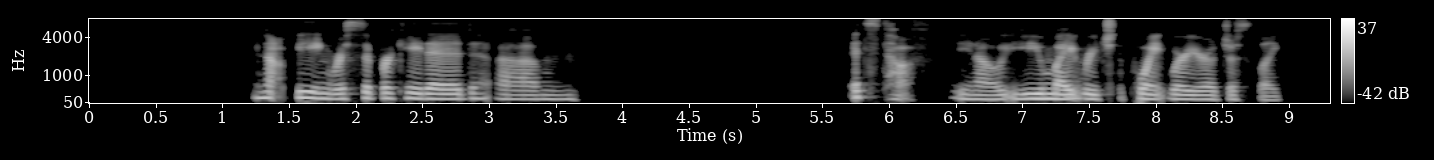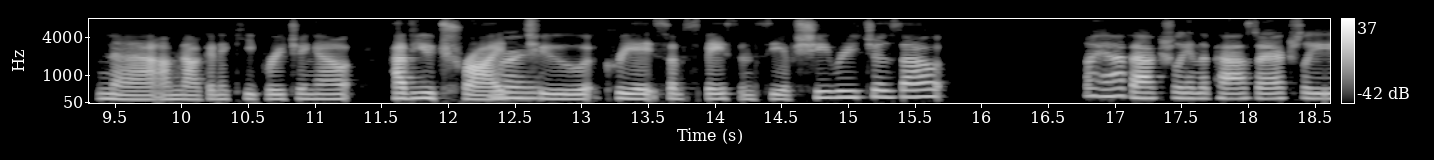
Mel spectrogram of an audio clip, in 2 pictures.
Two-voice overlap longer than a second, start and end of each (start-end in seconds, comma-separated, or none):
none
